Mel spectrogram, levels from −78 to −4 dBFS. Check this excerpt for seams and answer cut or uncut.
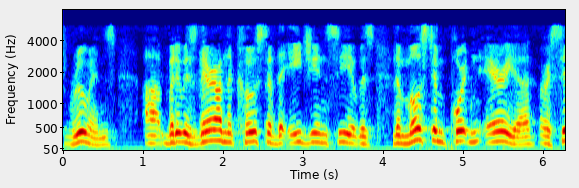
cut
